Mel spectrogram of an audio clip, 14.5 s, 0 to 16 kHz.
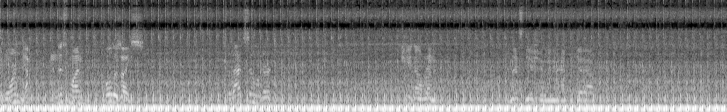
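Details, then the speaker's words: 1984 Honda Goldwing Aspencade, off the road since about 2016, cold start on choke in neutral, modified loud exhaust: lumpy uneven idle beat, running on three cylinders and smoking; cause not yet known. "now you had a chance to see it running definitely on three cylinders as you can hear"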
